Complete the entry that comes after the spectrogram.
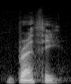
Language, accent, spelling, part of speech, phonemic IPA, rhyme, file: English, US, breathy, adjective, /ˈbɹɛθi/, -ɛθi, En-us-breathy.ogg
- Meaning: Accompanied by audible breathing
